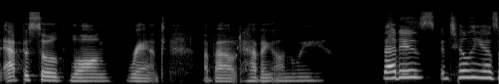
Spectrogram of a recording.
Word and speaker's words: ennui: I can't pronounce this word. Is it ennui? Yes. Okay, but ennui has set in.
